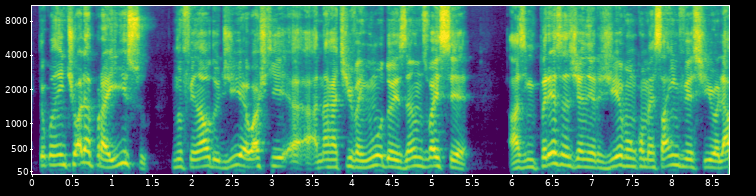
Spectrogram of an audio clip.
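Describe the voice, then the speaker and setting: Recorded very cleanly over a silent background, a man with a fairly high pitch speaks at a fairly quick pace with ordinary pitch variation. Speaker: crypto mining industry speaker. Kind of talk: conference talk. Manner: fast; hesitant, many fillers.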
